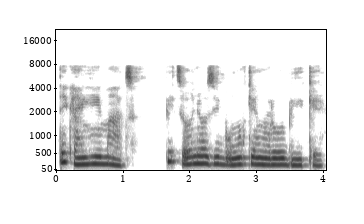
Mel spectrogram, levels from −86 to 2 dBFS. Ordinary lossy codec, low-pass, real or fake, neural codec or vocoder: none; none; fake; codec, 16 kHz, 4 kbps, FreqCodec, larger model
